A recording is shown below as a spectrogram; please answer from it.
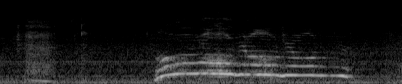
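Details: A cat lets out an odd, sustained moaning yowl of about two seconds, starting with a quick upward swoop, then holding level before sagging downward at the close, after a faint, low murmur.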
